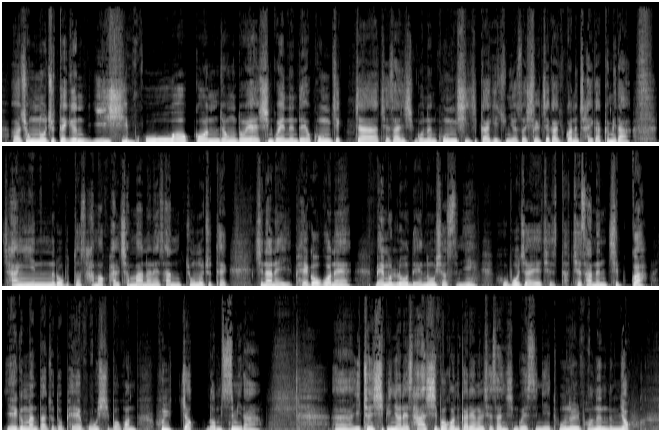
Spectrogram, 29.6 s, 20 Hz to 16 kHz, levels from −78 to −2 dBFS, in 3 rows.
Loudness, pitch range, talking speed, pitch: -17 LUFS, 145-180 Hz, 240 characters per minute, 160 Hz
